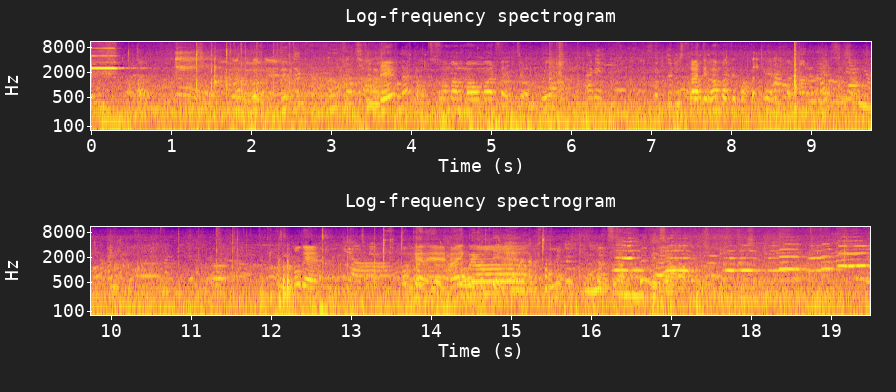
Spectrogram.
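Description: Women talk and laugh nearby outdoors.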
